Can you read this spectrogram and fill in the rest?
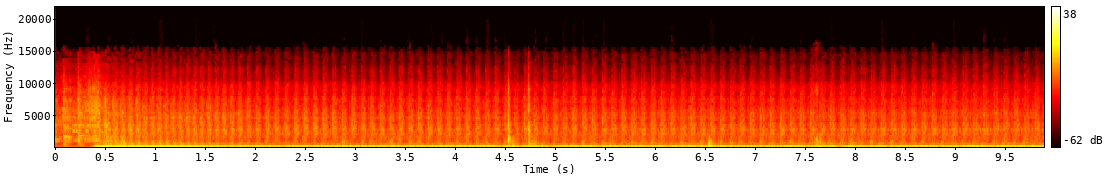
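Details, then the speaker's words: Chevrolet Tahoe started for warm-up after head gasket fix and oil change with bottom end sprayed out: catches after short crank, fast busy rattle and tick over heavy rumble; owner suspects lifter tapping or rods. "The truck now, since I changed the oil and tried to spray out the bottom end some, is now making a lot of noise. Lifter tapping, could be rods, I don't know. It's making a lot of noise in the engine, a lot of rattling."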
